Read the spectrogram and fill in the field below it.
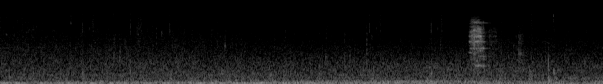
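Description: Footsteps splash slowly on wet ground.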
